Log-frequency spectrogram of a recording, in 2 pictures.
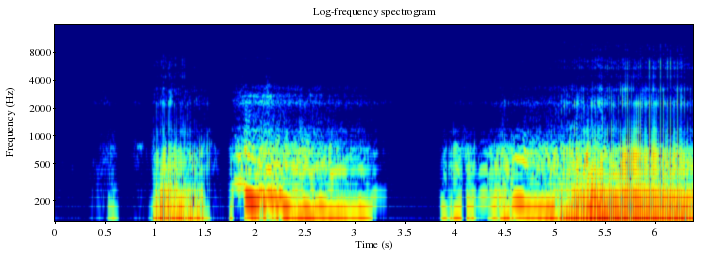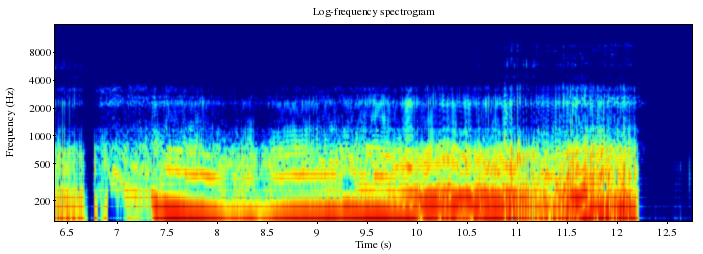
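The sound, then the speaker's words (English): Loud, rumbling snoring in several long drawn-out breaths, each a raspy, vibrating snore, separated by brief quiet pauses. “Do you snore?”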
